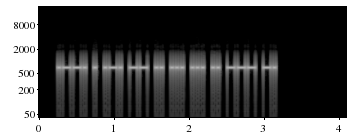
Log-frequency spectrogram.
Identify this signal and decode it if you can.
Morse code, heard as a keyed tone, about 34 wpm, 700 Hz. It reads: PERMISSION
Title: Top 1501-1750 Words 35wpm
